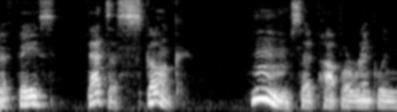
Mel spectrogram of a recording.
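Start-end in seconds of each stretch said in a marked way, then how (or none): 0.8-1.9 disgusted. Acted. Brother complains. 2.5-2.9 hmm. Acted. Papa sniffing.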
